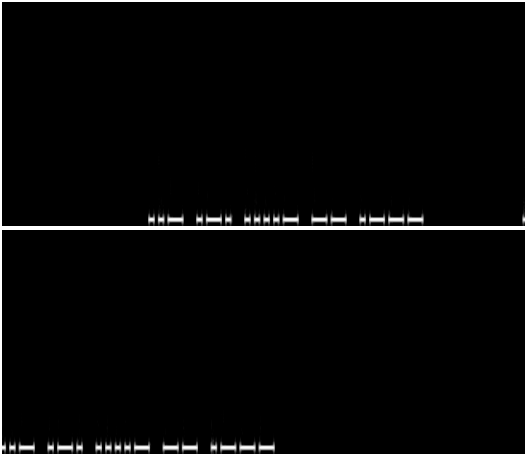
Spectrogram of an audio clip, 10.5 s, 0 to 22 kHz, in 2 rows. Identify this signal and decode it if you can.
Morse code, heard as a keyed tone, about 25 wpm, 700 Hz. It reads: UR4MJ UR4MJ
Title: DXCC-100 Call Signs - 5 Characters - Repeated 2x - 25wpm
